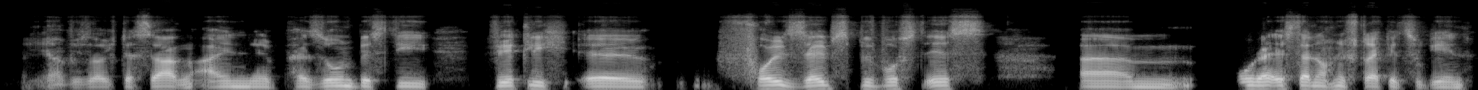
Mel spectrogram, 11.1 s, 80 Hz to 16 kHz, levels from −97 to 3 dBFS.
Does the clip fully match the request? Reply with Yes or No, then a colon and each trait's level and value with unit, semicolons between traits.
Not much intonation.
No: average, 3.0 semitones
